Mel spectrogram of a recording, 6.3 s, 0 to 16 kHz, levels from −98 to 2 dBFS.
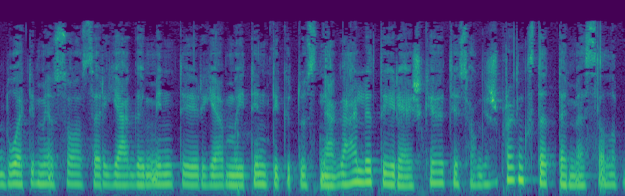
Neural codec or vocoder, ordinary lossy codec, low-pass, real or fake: none; MP3, 48 kbps; 14.4 kHz; real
